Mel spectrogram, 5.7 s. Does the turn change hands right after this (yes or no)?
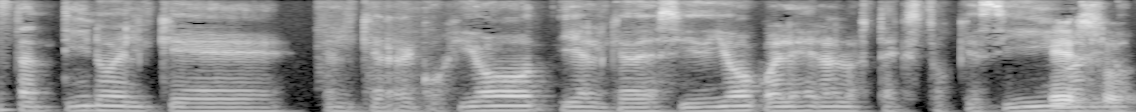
yes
